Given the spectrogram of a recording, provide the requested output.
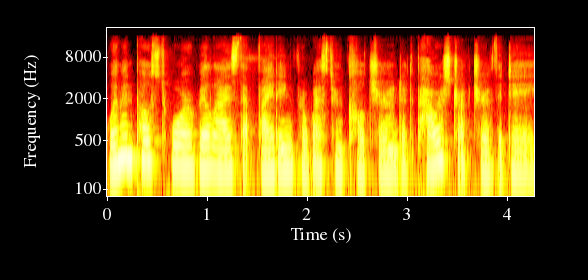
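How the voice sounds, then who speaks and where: Speaking with a Canadian accent, a woman with a medium pitch and a dark, mellow tone shows ordinary pitch variation and vocal fry. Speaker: podcast host. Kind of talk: scripted narration.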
